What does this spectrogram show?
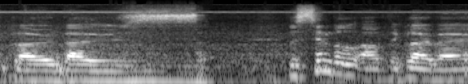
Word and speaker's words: globos: Its plural form is globos, pronounced globos.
